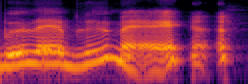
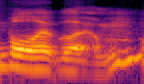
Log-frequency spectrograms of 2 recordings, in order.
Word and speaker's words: Bullet Bloom: People were they people just butchered it like so about Boule Bloom. So finally I was just like it's bullet bloom right?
